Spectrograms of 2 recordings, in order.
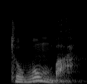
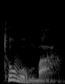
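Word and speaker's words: Toowoomba: as uji, or, say, swamp would be pronounced as tuwumba, or tuwumba, as in the town near Brisbane, swamp, tuwumba.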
